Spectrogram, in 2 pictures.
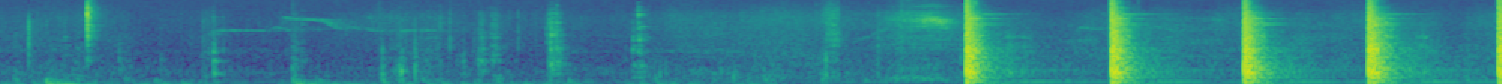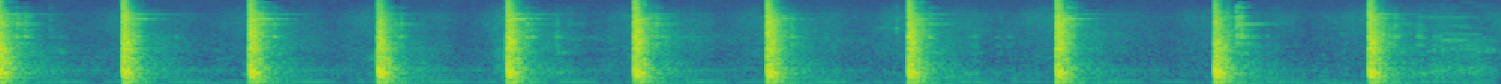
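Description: Steady hammer blows on a hard object, a little over two a second, starting about three seconds in.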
